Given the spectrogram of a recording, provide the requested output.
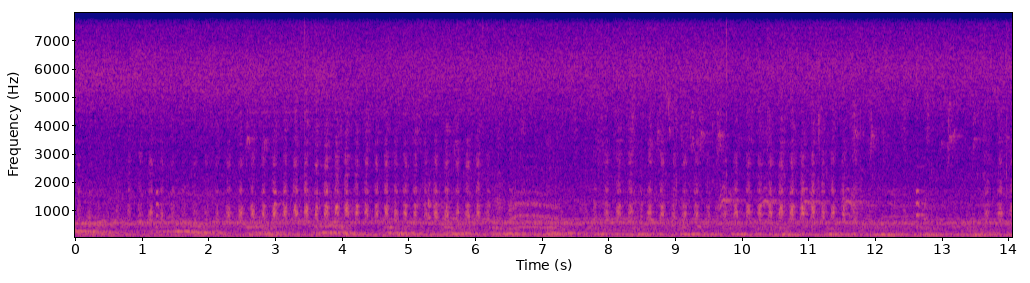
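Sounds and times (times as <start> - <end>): birds chattering: 0.0 - 14.0
steady low hum: 0.0 - 14.0
rising and falling bird calls: 5.1 - 14.0.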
